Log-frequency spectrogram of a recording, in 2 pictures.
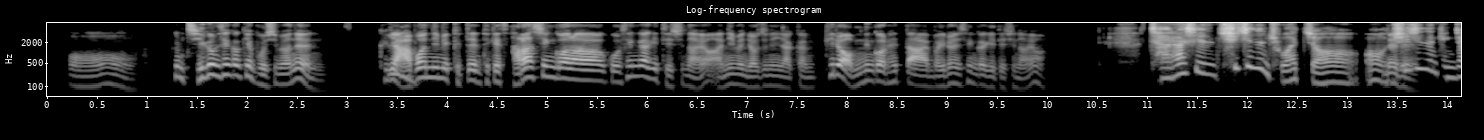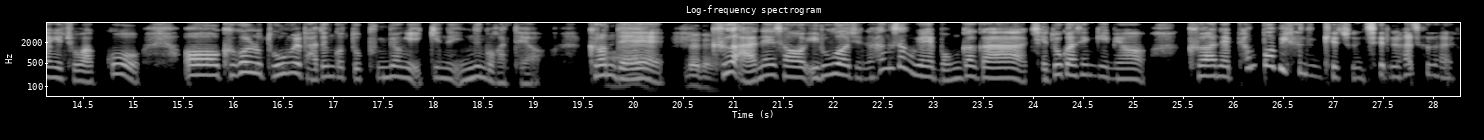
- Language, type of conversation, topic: Korean, podcast, 집안에서 대대로 이어져 내려오는 전통에는 어떤 것들이 있나요?
- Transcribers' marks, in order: other background noise; laughing while speaking: "편법이라는 게 존재를 하잖아요"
